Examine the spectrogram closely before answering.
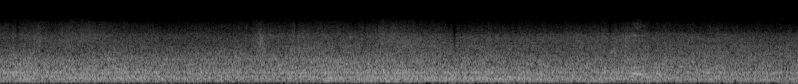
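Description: Waves wash against rocks.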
